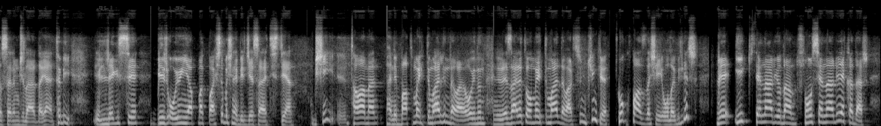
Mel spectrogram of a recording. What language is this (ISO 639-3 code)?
tur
